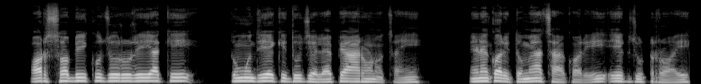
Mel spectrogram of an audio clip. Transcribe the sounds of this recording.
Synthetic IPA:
ɔɾsɔbikud͡zɔɾuːɾiaki | t̪ʊmũd̪ʱieːkid̪ʊd͡ʒɛlɛpjaːɾɦʊɽ̃ɔt͡saːĩ | ɪɽ̃ɛkɔɾit̪ʊmɛaːsʰakɔɾieːk̬d͡zʊʈɾɔaːiː

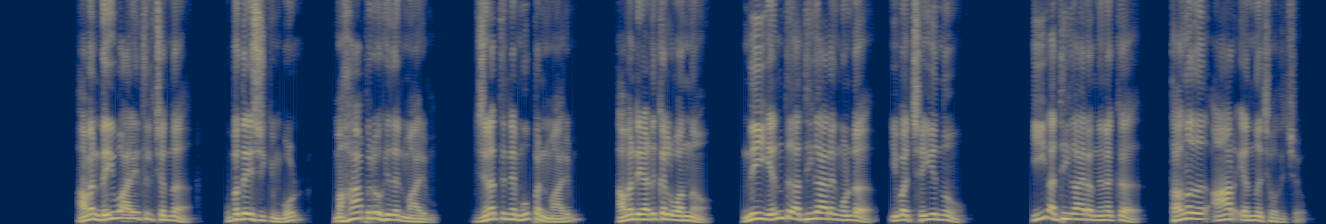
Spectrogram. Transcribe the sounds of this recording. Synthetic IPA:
ɐʋɐnd̪ejʋaːlɐjɐt̪ːilt͡ɕe̞nːɨ̰ | ubɐd̪e̞ːɕ̬ikʲːumbo̞ːɭ | mɐɦaːpɾoːɦiðɐnma̰ːɾum | d͡ʑenɐt̪ːindemuːpːɐnma̰ːɾum | ɐʋɐnde̞ɐɽukːɐlʋɐnːṵ | niːe̞nd̪ɨɐd̪ʱiɣaːɾɐŋko̞ɳɖɨiʋɐt͡ɕe̞jːunːu | iːɐd̪ʱiɣaːɾɐmninɐkːɨ̰ | t̪ɐnːɐðɨʔaːre̞̰nːɨt͡ɕo̞ːd̪it͡ɕːṵ

